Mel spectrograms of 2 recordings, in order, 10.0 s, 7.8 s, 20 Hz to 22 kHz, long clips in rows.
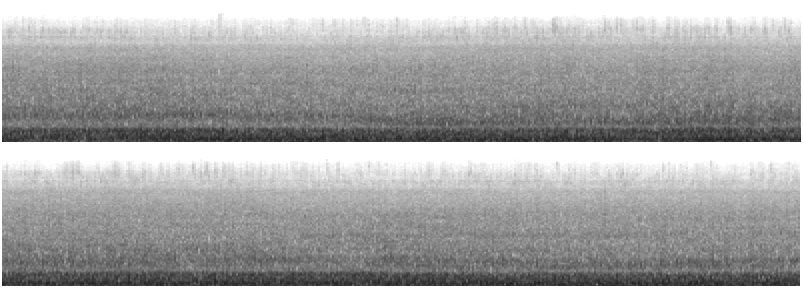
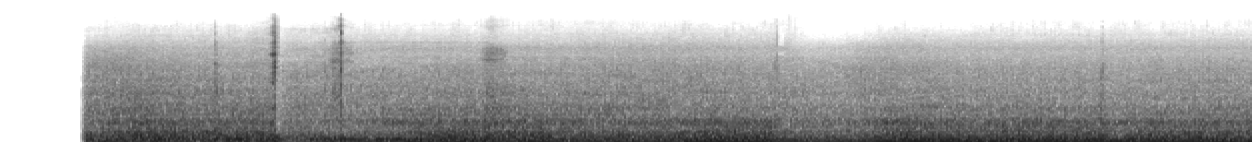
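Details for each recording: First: Goodman AC condenser just started after replacing the 45/5 MFD capacitor: steady low hum with even fan rush, no clicking or buzzing at start; compressor and fan run normally, head pressure still high before coil cleaning. Normal running. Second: Goodman AC condenser not cooling, 45/5 MFD capacitor bad: only a steady fan whoosh with no deeper compressor hum; fan runs but compressor does not start. Failed run capacitor, compressor not starting.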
